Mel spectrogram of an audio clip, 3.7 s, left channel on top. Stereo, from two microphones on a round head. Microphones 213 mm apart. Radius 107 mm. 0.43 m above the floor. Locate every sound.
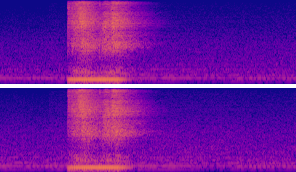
0.8 s writing: 15° left (ahead or behind), 2.5 m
